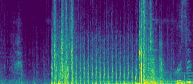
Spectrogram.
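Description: Rapid gunshots fire from an automatic rifle.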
